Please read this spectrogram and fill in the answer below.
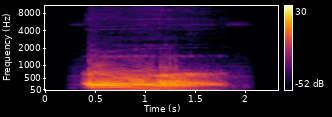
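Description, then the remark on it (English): A male alligator gives a single deep, rumbling bellow that rises sharply and holds for about a second and a half, a loud, rough, throaty roar that fades out gradually, heard alone with no talking. “Male alligators bellow to announce their territory.”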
